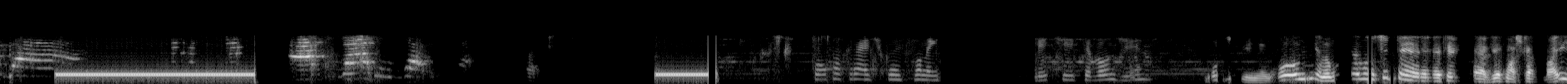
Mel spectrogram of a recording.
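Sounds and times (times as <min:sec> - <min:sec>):
telephone ringing tone: 0:00.6 - 0:02.6, 0:06.6 - 0:07.1
speech: 0:08.5 - 0:09.6, 0:10.4 - 0:15.6.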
